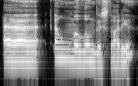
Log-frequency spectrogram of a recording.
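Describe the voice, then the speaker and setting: Brief: Portuguese woman co-host, mid pitch, laughs and pushes back, dry close mic. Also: fairly even intonation, normal speed, creaky, smooth, no room sound. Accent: European Portuguese. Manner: laughing, bantering and contradicting. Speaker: podcast co-host. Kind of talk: casual chat.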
